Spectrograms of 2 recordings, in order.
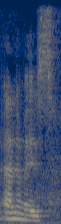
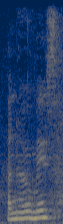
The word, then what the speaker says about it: anemones: So this week it's on Thursday at 1:30, and we're doing clematis and enemies. No, is it enemies? Is that how you say it? Anemones? Enemies? No. It's all different. Anemones? Yeah, anemones.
